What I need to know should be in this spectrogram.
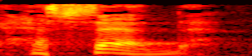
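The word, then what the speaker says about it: hesed (חֶסֶד): Loving kindness is a Hebrew word and probably pronounced something like hesed.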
